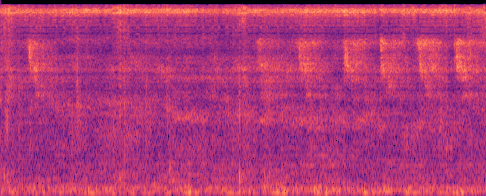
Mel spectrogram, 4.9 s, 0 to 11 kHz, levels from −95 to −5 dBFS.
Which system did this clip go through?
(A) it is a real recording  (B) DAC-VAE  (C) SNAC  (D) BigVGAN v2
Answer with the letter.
C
